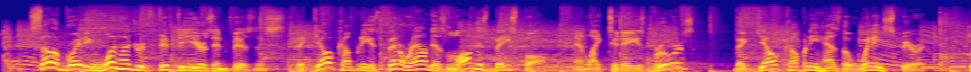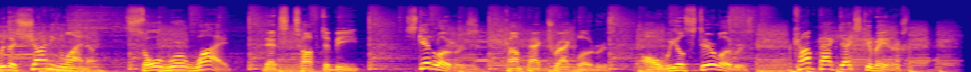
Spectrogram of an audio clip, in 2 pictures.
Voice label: upbeat, natural spokesperson with confidence, clarity, and class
